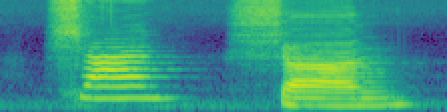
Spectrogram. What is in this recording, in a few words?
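"shan1", Mandarin Chinese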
